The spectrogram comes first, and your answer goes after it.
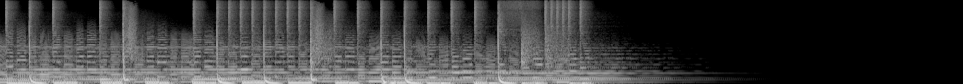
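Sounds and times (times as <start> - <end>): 
fat saw synth lead: 0.0 - 6.6.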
